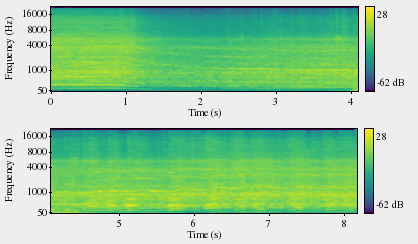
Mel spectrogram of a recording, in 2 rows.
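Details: Shindaiwa EB802RT commercial backpack blower after new carb gasket (old lacked crankcase pulse holes), previously died on acceleration: engine drops briefly, then climbs smoothly to a strong, steady high-speed roar without stumbling; fixed.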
